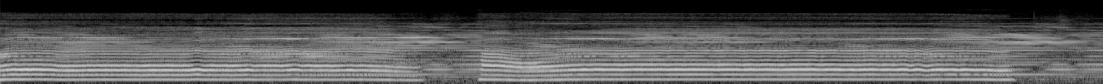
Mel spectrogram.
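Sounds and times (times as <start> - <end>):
woman singing slow vowel notes: 0.0 - 4.2.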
